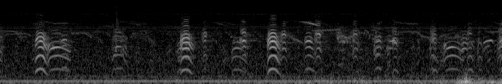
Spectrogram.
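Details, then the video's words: Pied stilt calling on a roadside pond after rain at Miranda, New Zealand. Sharp, nasal yapping notes come singly and in quick pairs at irregular intervals, under a steady low hum and a soft thump near the end. "Pied or Black-winged Stilt calling on road side pond after rain at Miranda"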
